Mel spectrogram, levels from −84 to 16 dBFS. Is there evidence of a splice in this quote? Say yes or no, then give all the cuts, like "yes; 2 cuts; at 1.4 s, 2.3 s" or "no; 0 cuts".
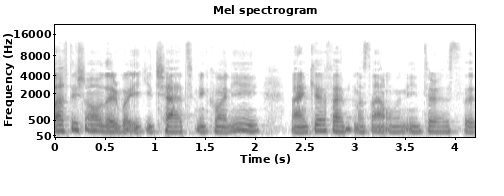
yes; 1 cut; at 3.0 s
